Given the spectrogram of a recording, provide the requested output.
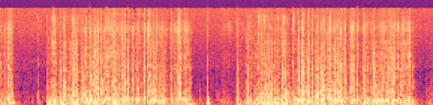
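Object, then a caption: Sparkly knit fabric pouch. Long acrylic nails scratch the textured, sparkly knit glitter fabric cover of a soft rectangular pouch held in both hands. The result is dense, scratchy rustling in long bursts, weighted toward the low end. Brief quiet pauses fall near the start, in the middle and at the end.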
